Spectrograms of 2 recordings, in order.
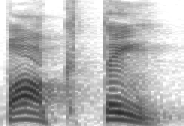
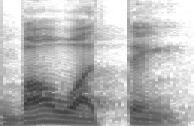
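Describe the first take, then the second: First: The name is said with two syllables. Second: The name is said with three syllables. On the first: This is how the old people said it originally. "originally, the old, old people, they'll tell you" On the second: This is how people say it nowadays. "they say a little different nowadays"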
